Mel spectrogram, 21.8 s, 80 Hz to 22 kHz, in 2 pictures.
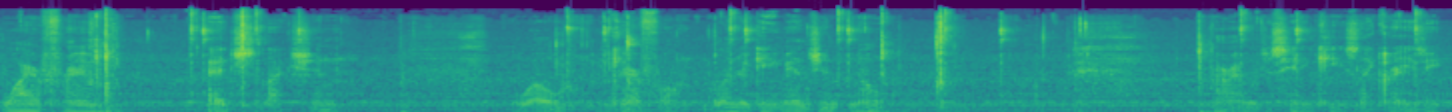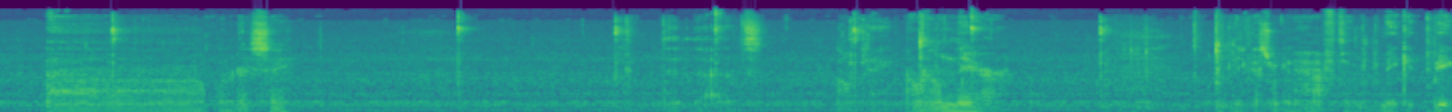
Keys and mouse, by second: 0.8 ctrl+Tab, 3.0 Escape, 4.7 a, 5.5-7.3 drag, 6.6 a, 7.1 v, 10.1 b, 10.6-14.4 drag, 14.4 middle click, 16.3-17.9 drag, 17.8 a, 20.0 ctrl+z, 21.1 KP_Decimal.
